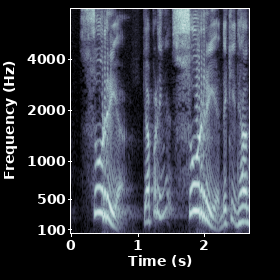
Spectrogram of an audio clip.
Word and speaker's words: सूर्य: रेफ की मात्रा है तो इस रेफ का मात्रा जो है ना उच्चारण होगा सु के बाद तो क्या पढ़ेंगे इसको सूर्य क्या पढ़ेंगे सूर्य देखिए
